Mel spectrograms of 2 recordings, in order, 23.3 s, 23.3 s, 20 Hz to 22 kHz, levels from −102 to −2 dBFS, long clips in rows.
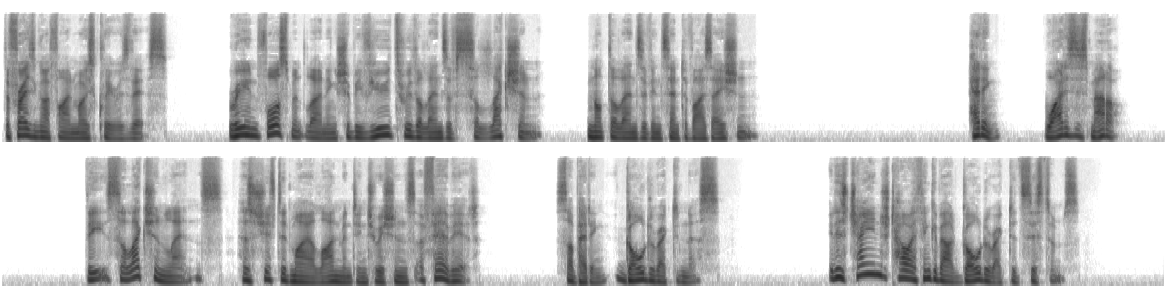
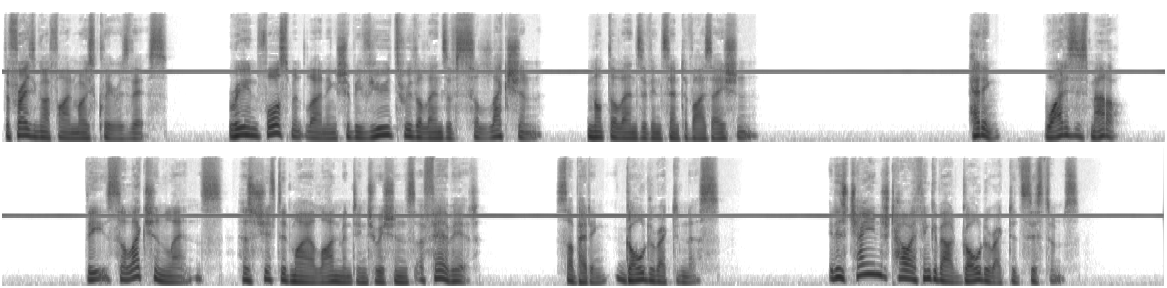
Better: first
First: none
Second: high-pitched whine; noticeable; throughout; 3.5 kHz, 15 dB below the speech

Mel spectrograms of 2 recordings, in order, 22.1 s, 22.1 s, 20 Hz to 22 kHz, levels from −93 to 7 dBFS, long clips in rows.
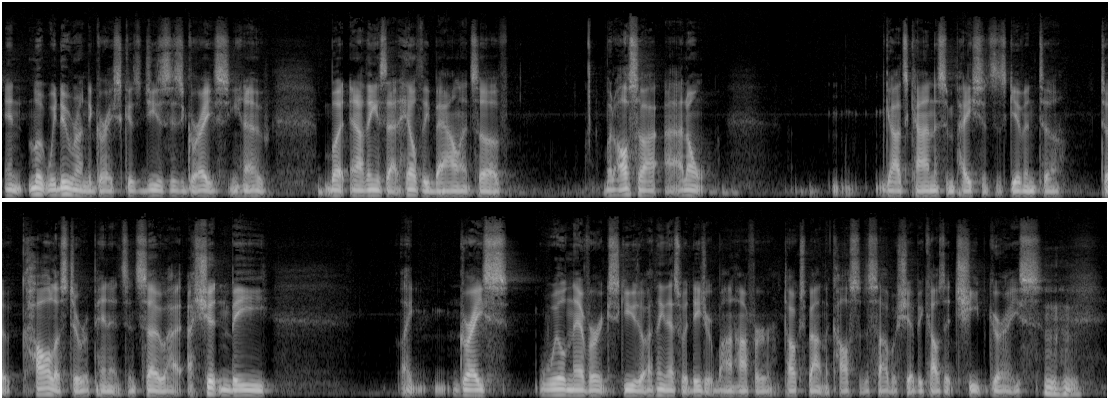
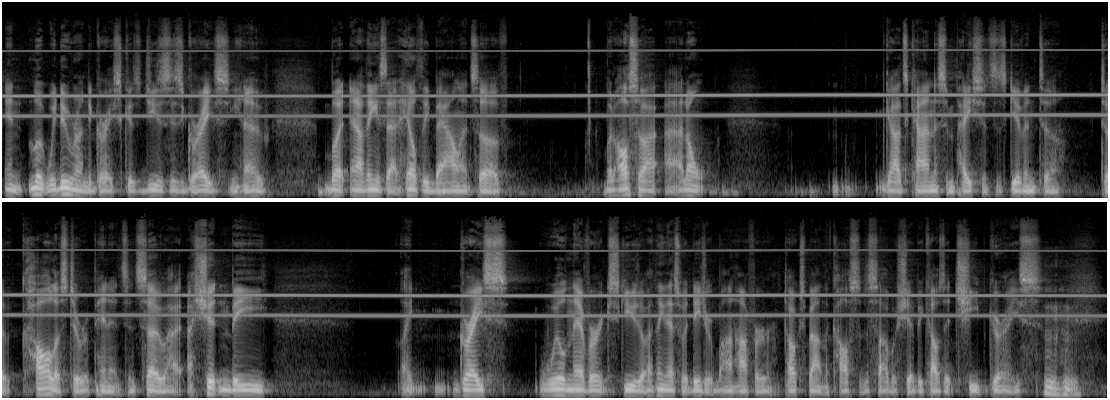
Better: first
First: none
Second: high-pitched whine; loud; throughout; 3 kHz, 8 dB below the speech

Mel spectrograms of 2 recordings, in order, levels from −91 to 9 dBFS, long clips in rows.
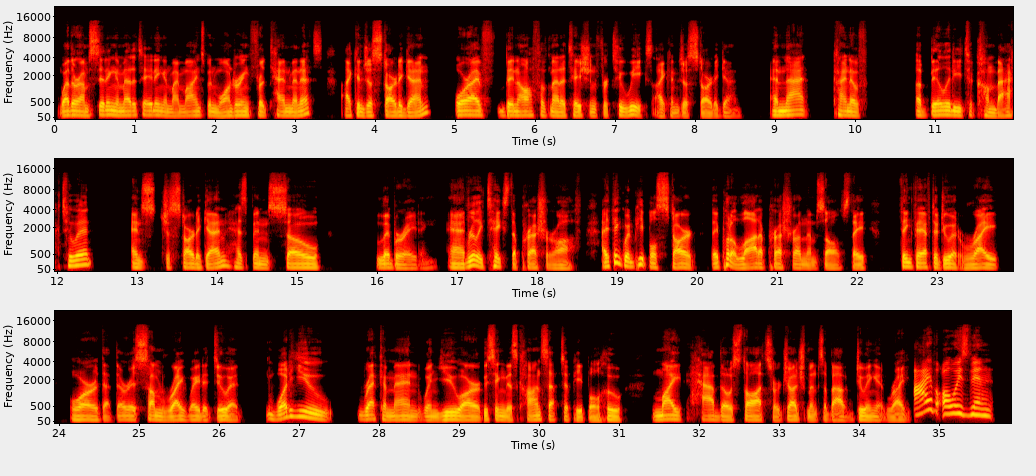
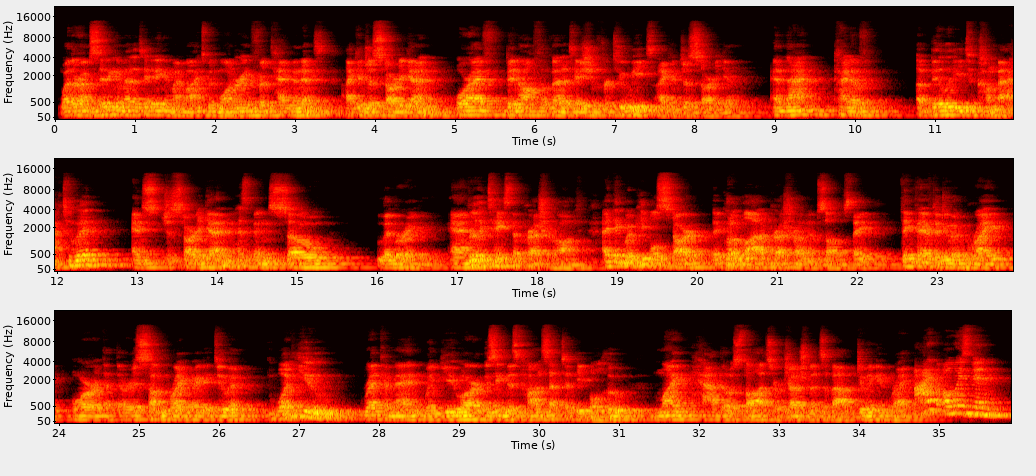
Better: first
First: none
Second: off-mic speech; far // room echo; noticeable; dies away in 1 s

